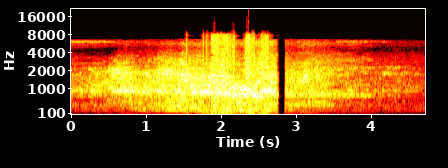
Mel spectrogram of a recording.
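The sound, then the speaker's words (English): Car crash: a long, loud tire skid swells for a couple of seconds, then breaks off abruptly into a brief silence, followed by a fading rush of noise and one small knock. “Here's a crash. Here it comes. Crash. That's what 90 and a 20 looks like. Sounds like.”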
